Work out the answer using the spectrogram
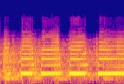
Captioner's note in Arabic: جو ينفخ بوق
